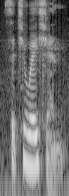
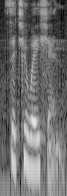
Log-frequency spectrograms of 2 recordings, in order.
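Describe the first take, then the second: No difference in how they are said.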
